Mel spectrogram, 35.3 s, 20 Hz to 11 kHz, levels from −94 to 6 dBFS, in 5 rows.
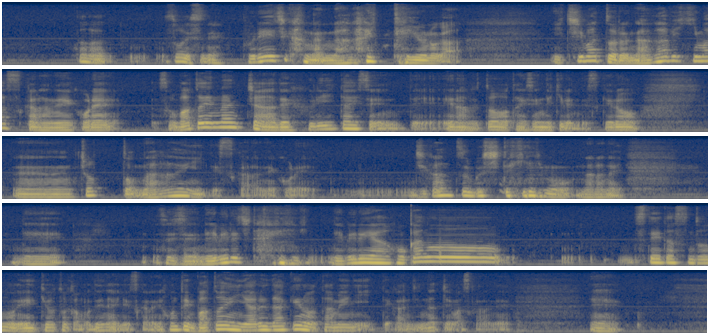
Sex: male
